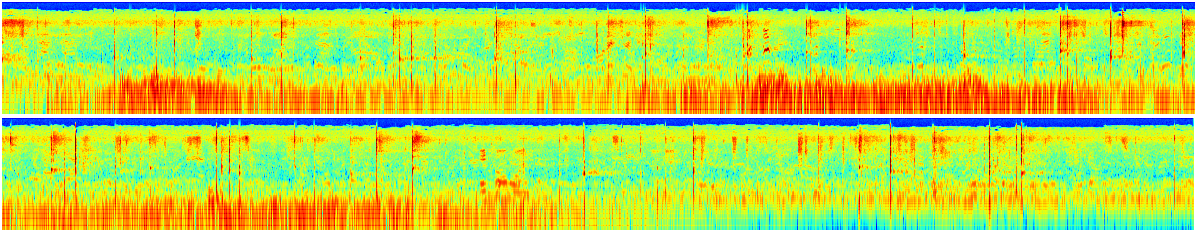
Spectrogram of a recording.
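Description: Pickleball doubles rallies: paddles hitting a plastic pickleball give repeated sharp pops, irregularly spaced. Under them is a low rumble that eases off after about twenty seconds.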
